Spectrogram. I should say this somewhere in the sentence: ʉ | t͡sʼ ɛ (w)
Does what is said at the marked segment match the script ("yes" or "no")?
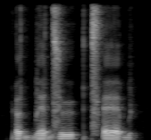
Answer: no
